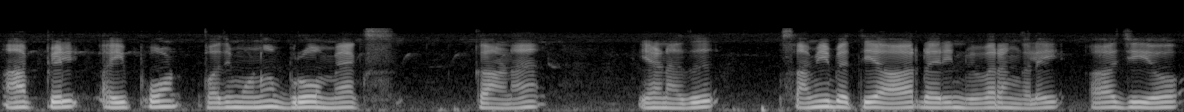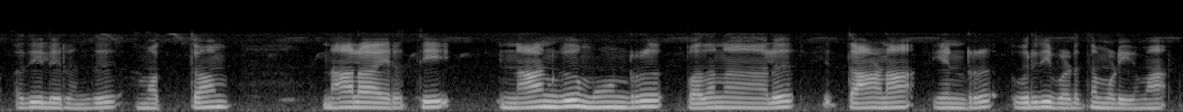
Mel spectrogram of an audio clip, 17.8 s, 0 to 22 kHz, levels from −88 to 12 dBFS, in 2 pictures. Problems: constant background noise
